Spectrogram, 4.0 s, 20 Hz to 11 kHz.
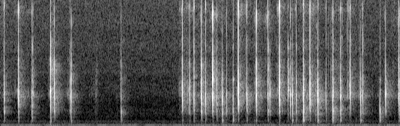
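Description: Fingertips type on a mint-green CyberBoard R3 mechanical keyboard with a metal case and plastic keycaps, giving 24 short, bright clacks that die away almost instantly. A few scattered keystrokes come first, then a brief pause, then a quick, steady run of taps to the end.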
